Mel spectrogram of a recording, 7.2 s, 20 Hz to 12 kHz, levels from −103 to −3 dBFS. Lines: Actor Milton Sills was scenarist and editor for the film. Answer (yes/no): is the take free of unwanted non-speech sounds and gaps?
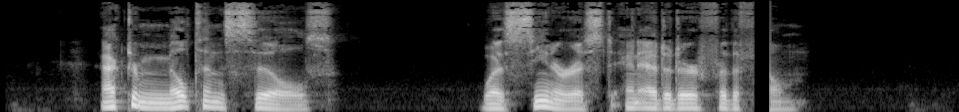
no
